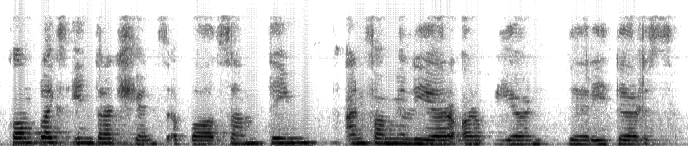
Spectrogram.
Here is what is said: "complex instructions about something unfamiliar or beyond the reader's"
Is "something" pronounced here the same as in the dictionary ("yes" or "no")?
no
